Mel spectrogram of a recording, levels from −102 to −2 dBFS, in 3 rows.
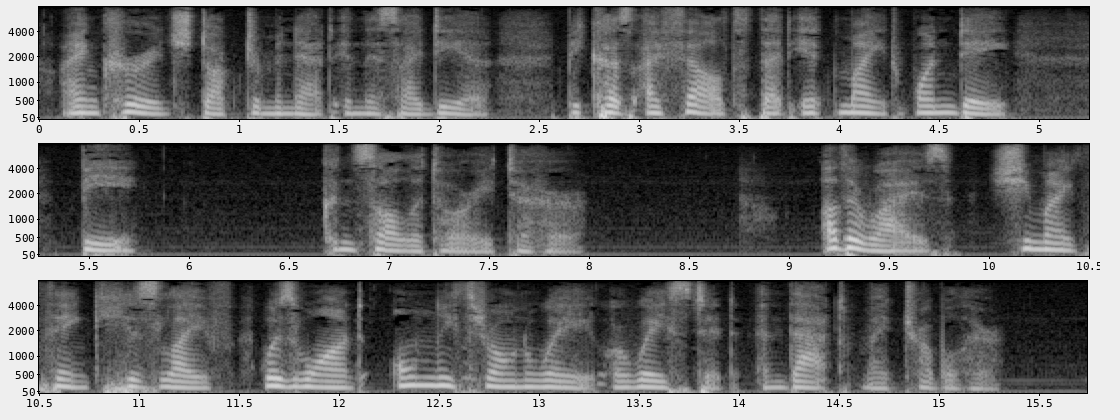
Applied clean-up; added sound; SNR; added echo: none; none; none; none.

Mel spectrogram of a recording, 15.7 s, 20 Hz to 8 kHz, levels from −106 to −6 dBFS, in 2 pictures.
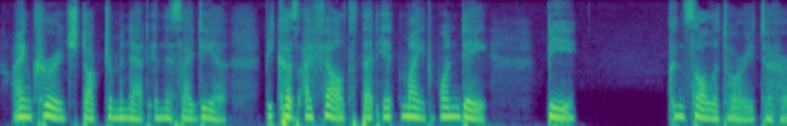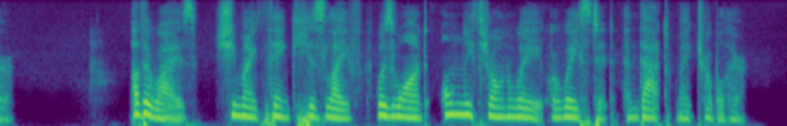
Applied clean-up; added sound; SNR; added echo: neural mask model Resemble Enhance denoiser.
